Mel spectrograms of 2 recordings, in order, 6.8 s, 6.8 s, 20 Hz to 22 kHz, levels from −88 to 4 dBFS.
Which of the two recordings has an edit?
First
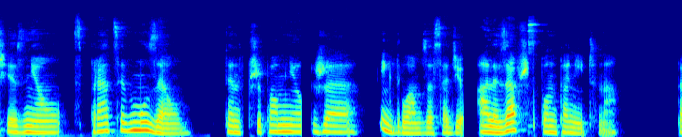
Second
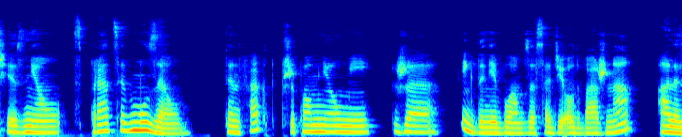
first; 5 cuts; at 2.4 s, 3.0 s, 4.0 s, 4.6 s, 5.3 s

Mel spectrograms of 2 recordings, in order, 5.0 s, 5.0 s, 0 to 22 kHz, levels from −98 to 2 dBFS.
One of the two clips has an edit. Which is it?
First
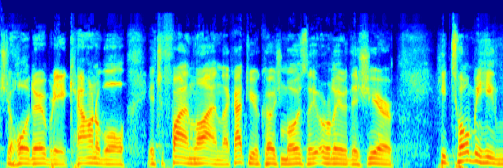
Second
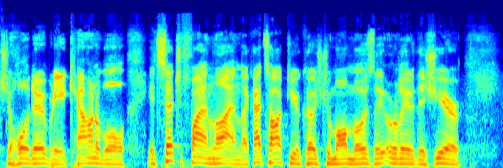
first; 3 cuts; at 1.6 s, 2.4 s, 2.8 s

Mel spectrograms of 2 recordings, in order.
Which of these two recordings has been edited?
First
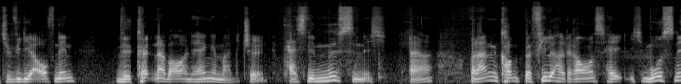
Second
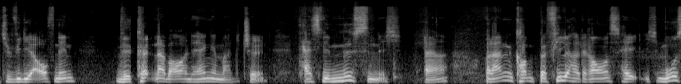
first; 1 cut; at 2.7 s

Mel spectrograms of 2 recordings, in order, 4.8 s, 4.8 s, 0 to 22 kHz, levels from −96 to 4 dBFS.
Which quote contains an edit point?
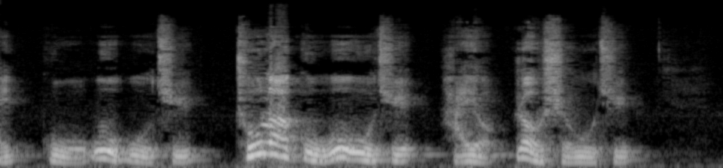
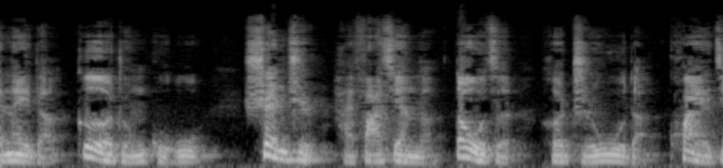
first; 1 cut; at 1.5 s

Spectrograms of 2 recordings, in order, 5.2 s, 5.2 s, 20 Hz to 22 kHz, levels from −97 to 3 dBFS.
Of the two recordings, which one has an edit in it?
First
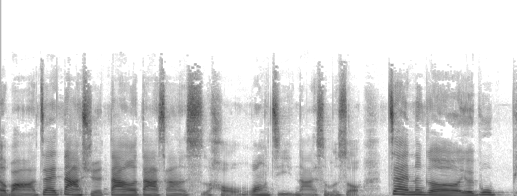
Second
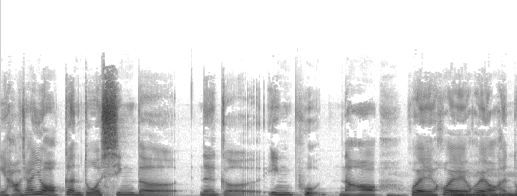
first; 1 cut; at 3.8 s

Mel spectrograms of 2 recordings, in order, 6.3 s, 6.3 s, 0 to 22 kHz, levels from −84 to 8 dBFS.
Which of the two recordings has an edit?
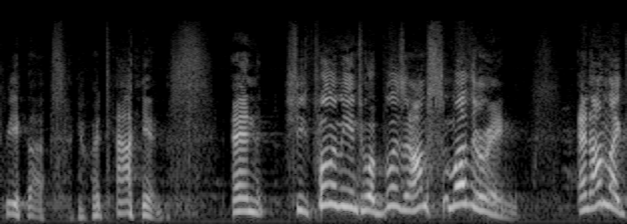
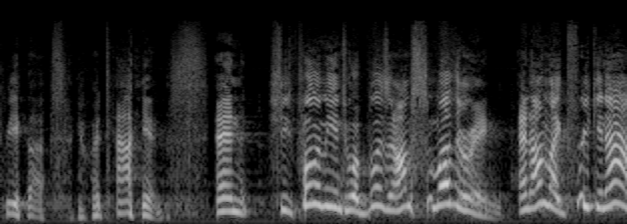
second; 2 cuts; at 2.1 s, 5.1 s

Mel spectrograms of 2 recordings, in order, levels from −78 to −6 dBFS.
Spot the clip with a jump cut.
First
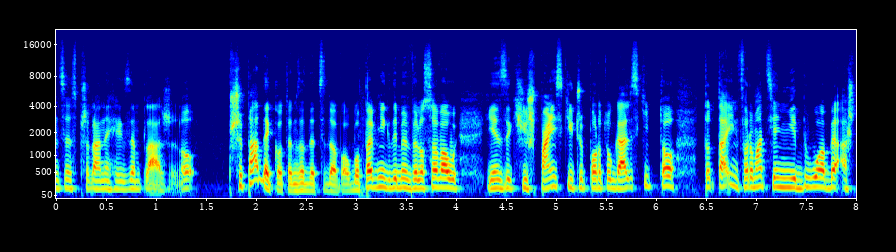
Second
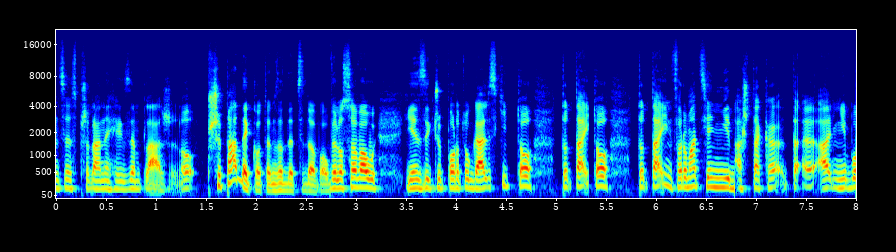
second; 5 cuts; at 1.5 s, 2.7 s, 3.8 s, 5.3 s, 6.8 s

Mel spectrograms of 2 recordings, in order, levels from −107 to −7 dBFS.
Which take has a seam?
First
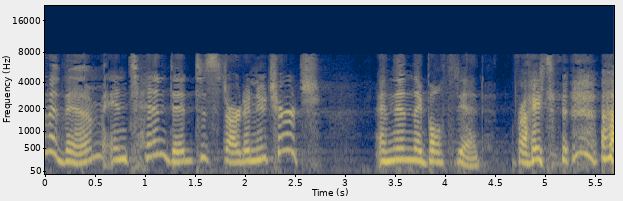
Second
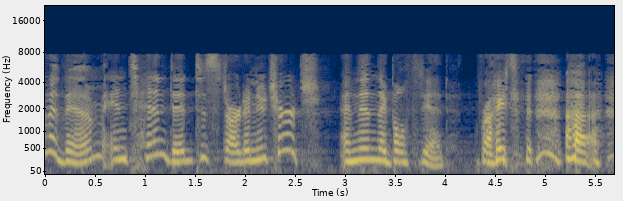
second; 1 cut; at 2.8 s

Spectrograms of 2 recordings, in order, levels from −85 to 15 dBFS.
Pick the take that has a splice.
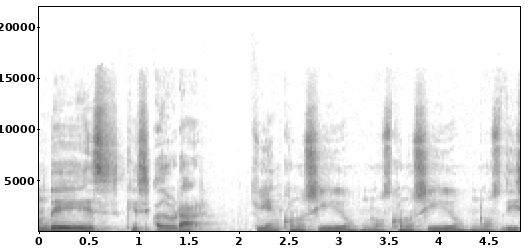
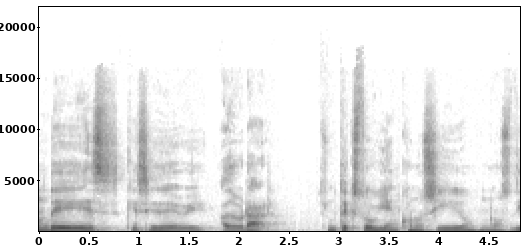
first; 3 cuts; at 1.1 s, 2.2 s, 3.5 s

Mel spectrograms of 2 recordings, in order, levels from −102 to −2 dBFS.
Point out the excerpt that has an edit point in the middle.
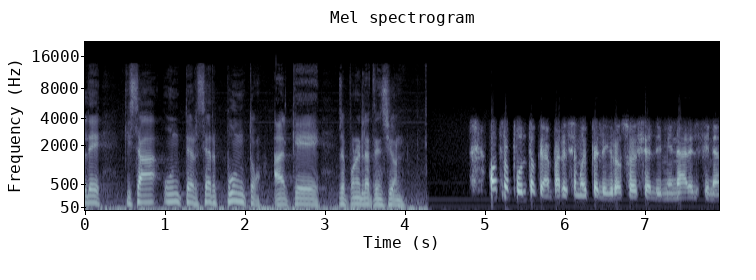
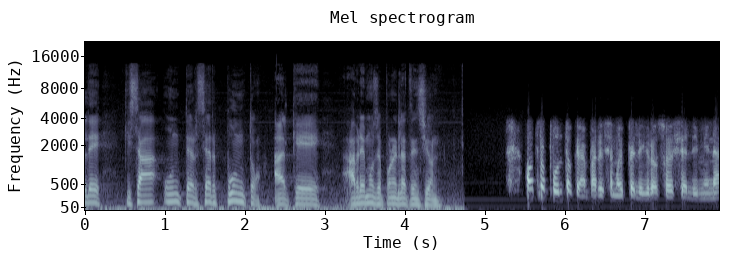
first; 1 cut; at 3.2 s

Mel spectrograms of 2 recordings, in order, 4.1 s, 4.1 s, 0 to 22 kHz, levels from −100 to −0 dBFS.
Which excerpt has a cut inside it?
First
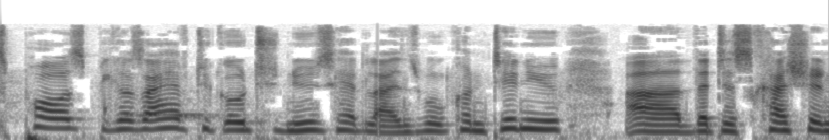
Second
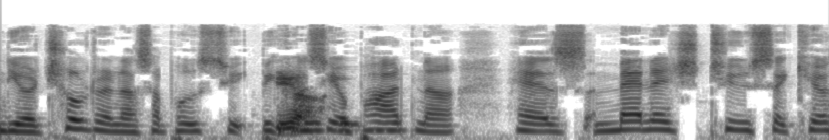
second; 2 cuts; at 1.3 s, 3.0 s

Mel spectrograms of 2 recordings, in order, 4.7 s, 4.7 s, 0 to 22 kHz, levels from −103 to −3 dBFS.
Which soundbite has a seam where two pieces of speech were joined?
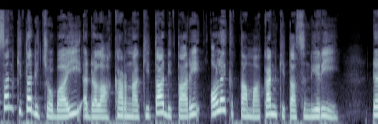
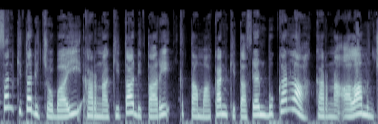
second; 3 cuts; at 1.0 s, 2.2 s, 3.1 s

